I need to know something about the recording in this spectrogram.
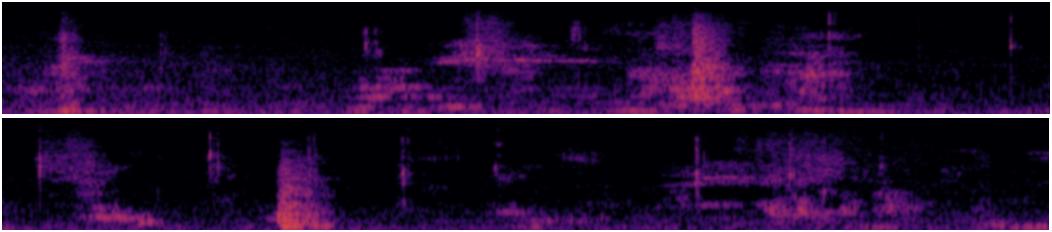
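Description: Fingers squish and rustle through food on a leaf.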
